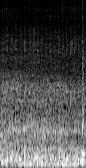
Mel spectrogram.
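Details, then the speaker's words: Mio Sporty scooter after replacing timing chain, worn tensioner and scored rocker arm without overhaul, previously clattering: soft, steady idle putter with no head ticking, only exhaust heard; top end quiet and healthy. "Okay na po siya ngayon, tahimik na yung makina."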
